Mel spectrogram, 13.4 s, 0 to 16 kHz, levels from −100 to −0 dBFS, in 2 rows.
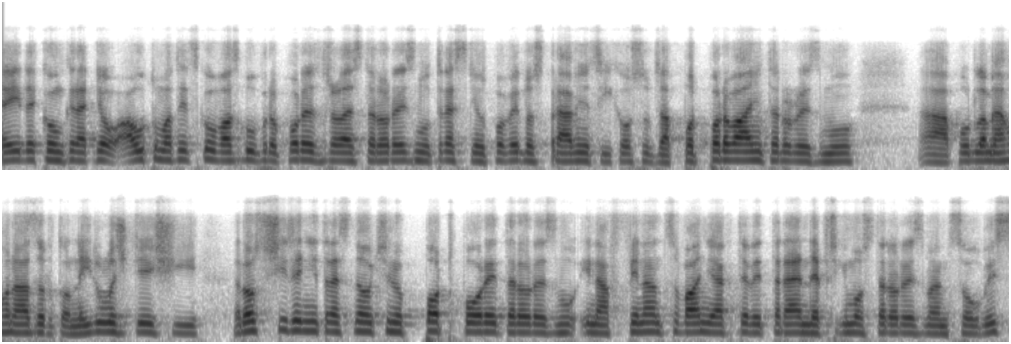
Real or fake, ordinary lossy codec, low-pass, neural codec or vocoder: fake; Opus, 32 kbps; 7.2 kHz; codec, 16 kHz, about 1 kbps, DyCAST, with the encoder's durations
